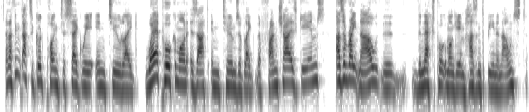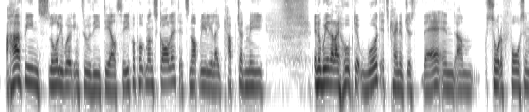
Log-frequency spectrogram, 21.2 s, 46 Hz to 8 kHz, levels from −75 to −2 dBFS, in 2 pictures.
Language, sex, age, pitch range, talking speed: English, male, 20-39, 140-175 Hz, 195 wpm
